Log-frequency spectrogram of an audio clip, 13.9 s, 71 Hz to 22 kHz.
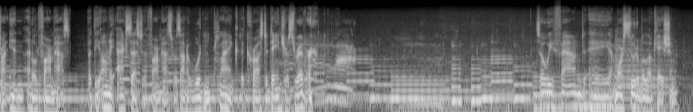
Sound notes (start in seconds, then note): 6.8 cows mooing; 6.8 gentle music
